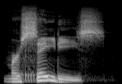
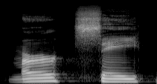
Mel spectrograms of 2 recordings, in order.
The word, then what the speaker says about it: Mercedes: Mercedes. – Oh, man. – Has 3 E's, which are all pronounced differently. Mercedes.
